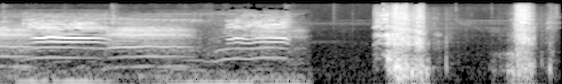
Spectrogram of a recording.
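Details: Lamb giving three wavering, nasal bleats over about four seconds, then a short silence and two loud broadband bursts from another animal.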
